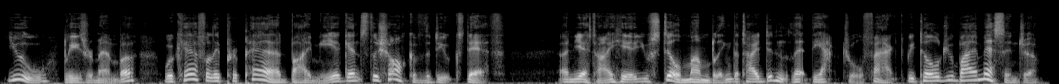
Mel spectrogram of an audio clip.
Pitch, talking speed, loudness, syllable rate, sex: 130 Hz, 200 wpm, -19 LUFS, 5.3 syllables/s, male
